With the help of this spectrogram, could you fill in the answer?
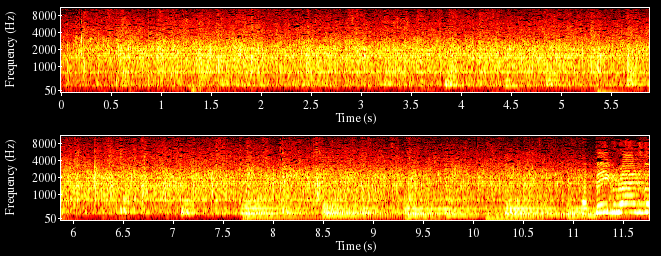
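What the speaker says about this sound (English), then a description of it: "Big round of applause." Sustained audience applause at a televised awards show, a dense steady wash of clapping throughout, with music entering beneath it in the final few seconds.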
